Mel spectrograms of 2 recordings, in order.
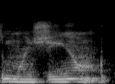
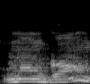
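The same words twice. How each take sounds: First: "mongion" with a soft French j sound; soft g pronunciation. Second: "mongon" with a hard g; hard g pronunciation. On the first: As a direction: say "mongion" with g softened to zh. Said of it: "add E to give the sound of j". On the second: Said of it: "which will become mongon". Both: Shown as a demonstration.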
